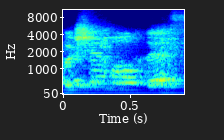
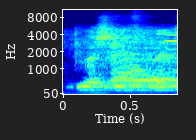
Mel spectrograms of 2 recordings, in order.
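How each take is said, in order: First: Said in the usual way. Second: Soft whispered instruction to the class; whispered repeat. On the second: Shown as a demonstration. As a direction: push and hold this, half whispered. Repeating the step more softly.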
